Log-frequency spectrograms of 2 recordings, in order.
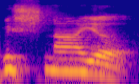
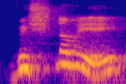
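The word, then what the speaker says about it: विष्णवे: So here, the word Vishnaya is a wrong way of pronouncing it. But Dhiro vadati Vishnave. Vishnave is the right way of pronouncing it.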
